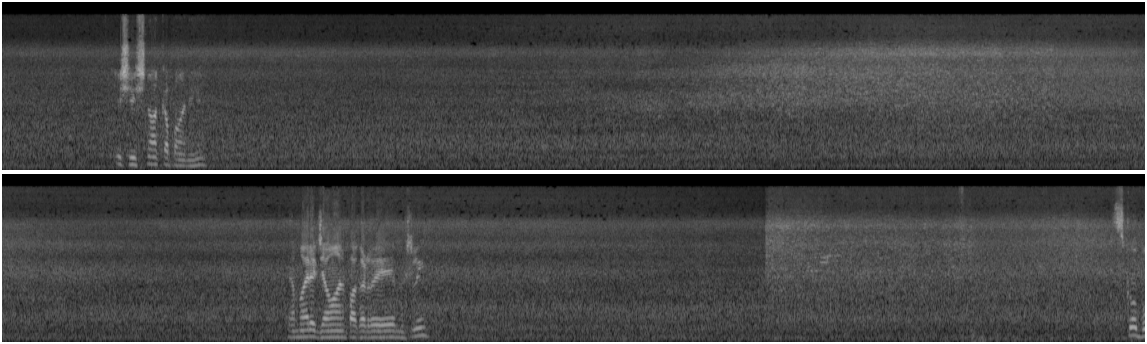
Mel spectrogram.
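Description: A fast river rushes and churns over rocks nearby.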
